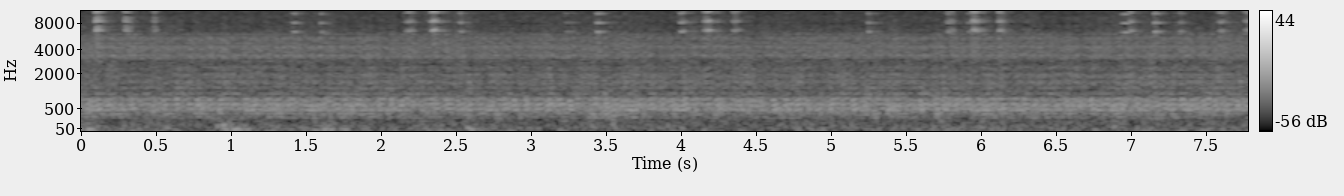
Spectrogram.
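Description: Sony VHS video recorder running with a tape moving through it: a steady mechanical whir with small clusters of high-pitched ticks every second or so.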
